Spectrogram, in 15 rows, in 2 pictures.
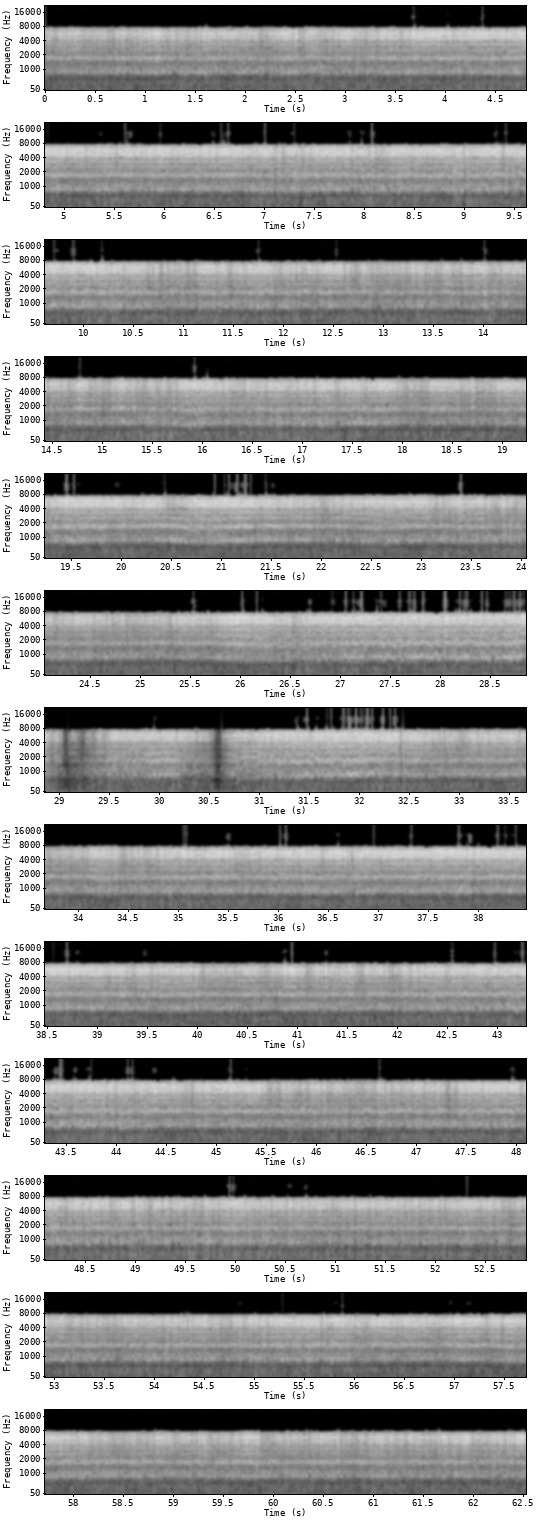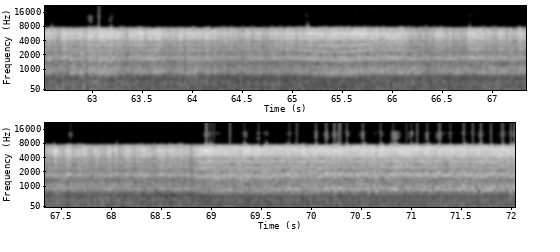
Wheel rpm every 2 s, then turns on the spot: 240, 230, 230, 230, 230, 230, 230, 230, 230, 230, 230, 220, 230, 200, 150, 140, 220, 230, 240, 230, 230, 230, 230, 220, 240, 230, 230, 230, 230, 230, 230, 230, 230, 230, 220, 200.
none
